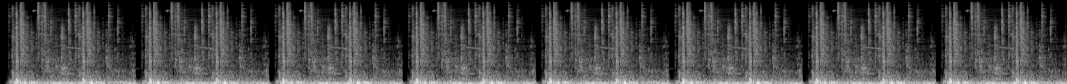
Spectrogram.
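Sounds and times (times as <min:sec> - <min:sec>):
heavy industrial press machinery: 0:00.0 - 0:10.6.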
